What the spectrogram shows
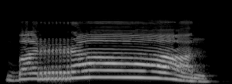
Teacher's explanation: наголос падає на другий склад наголошений склад ран ноголошений голосний а звук Б на письмі позначають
